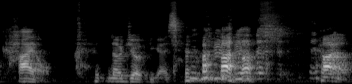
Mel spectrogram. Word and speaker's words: chyle: Now, fatty lymph is actually called chyle. No joke, you guys. Chyle, but it's spelled with CH, right? So chyle with a CH. So it's kind of like, it's spelled like child, but it's pronounced Kyle.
